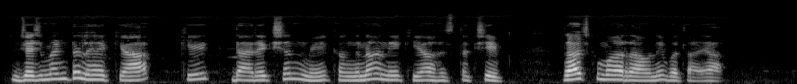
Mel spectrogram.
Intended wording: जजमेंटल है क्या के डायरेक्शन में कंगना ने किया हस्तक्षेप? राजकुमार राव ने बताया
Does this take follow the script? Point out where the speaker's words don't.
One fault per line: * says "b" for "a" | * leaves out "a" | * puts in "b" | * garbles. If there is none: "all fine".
all fine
